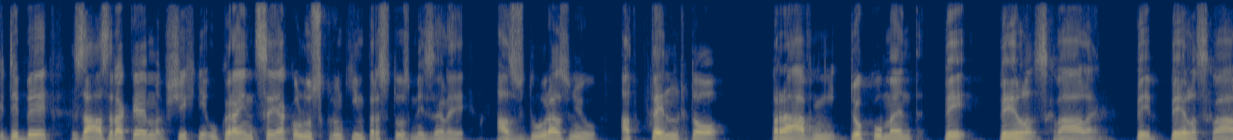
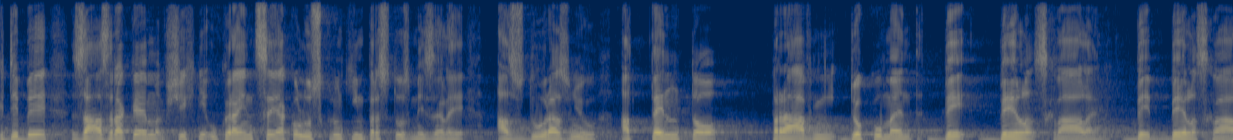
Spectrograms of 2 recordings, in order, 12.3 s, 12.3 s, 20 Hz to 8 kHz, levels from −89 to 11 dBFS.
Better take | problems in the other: second | noise reduction (neural mask model DeepFilterNet 3)

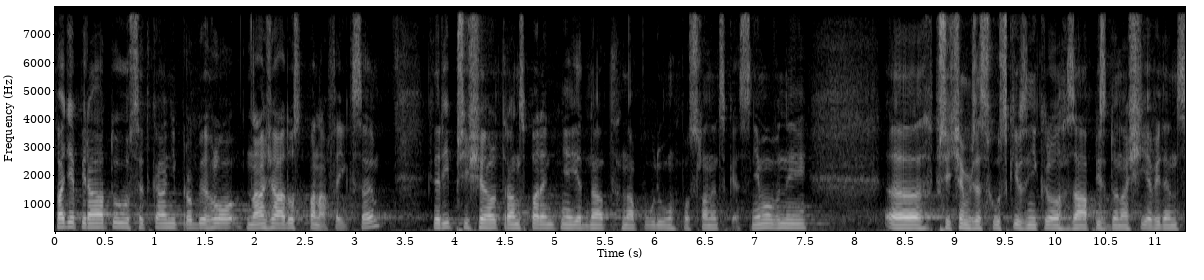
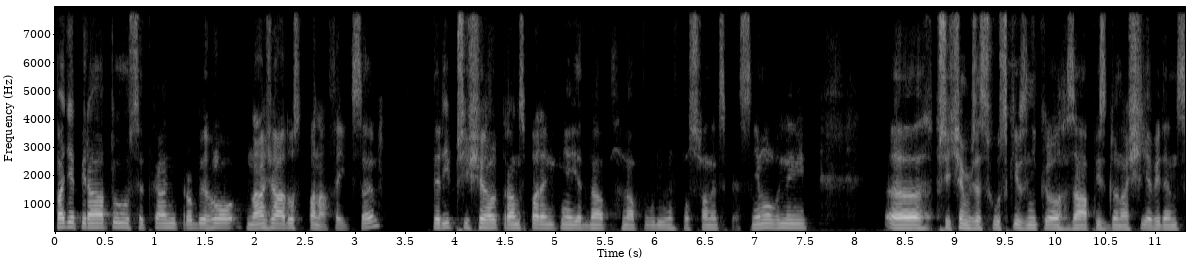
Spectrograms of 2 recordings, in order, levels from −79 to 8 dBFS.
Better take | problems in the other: first | noise reduction (neural mask model DeepFilterNet 3)

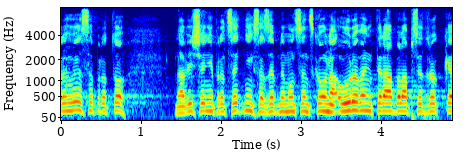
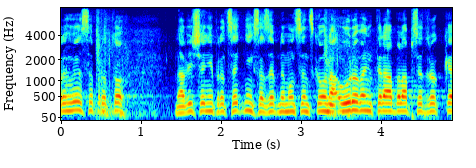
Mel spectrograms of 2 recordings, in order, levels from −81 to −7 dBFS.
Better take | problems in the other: first | background sound (Explosion); 18 dB below the speech

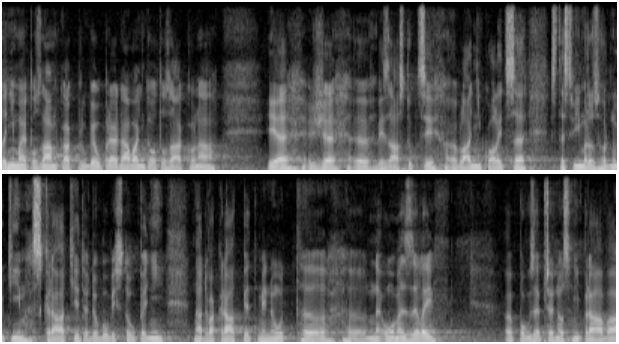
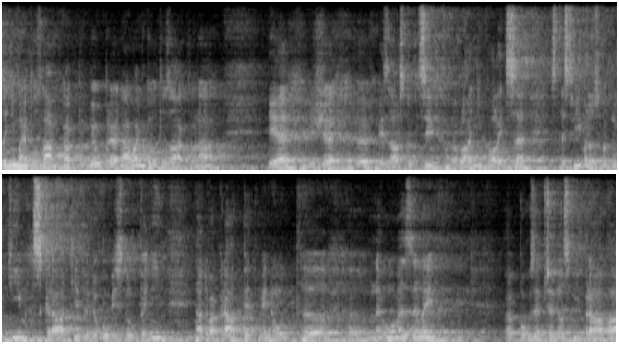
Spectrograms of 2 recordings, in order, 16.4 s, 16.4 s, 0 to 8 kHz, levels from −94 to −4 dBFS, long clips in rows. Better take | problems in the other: first | room echo; dies away in 2.1 s

